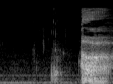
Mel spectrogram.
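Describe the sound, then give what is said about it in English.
A loud slurp as someone sips a drink into a microphone: a small wet sound, then a sharp, noisy rush of air and liquid lasting about half a second. No one speaks. “I tried to slurp into the microphone.”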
